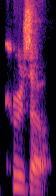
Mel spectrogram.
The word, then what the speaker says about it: Caruso: Curse, curse. Oh my God, why Caruso. can't I say his name? – Yeah, Caruso.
